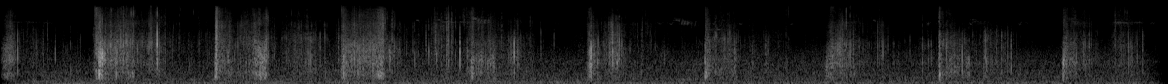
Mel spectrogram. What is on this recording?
Person slowly walking on gravel path in a city. Recording made on a cemetery in Utrecht, Netherlands.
